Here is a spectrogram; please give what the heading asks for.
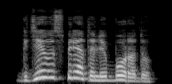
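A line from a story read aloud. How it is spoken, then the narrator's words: Loud question. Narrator (Russian): громко спросил прокурор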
